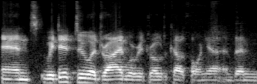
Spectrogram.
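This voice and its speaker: In a Danish accent, a man with a fairly low pitch and a bright, sharp tone speaks at a moderate pace with monotone, flat intonation. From Denmark, Copenhagen. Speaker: guest, former speedrun streamer. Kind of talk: casual chat.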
